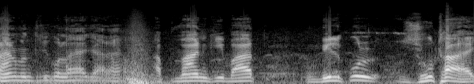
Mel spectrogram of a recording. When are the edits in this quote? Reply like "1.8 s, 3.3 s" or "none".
1.3 s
